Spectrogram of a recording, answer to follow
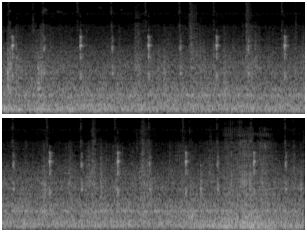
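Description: Semi-truck cab at highway speed: steady engine drone and road noise. A light, regular ticking runs on top, about three ticks a second.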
